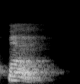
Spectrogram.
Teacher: Em pão, a gente tem um ditongo nasal decrescente. · Então, o O passa a ser sempre vogal, porque o O, na verdade, tem som de U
